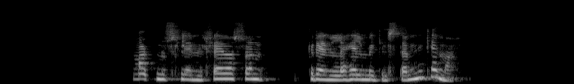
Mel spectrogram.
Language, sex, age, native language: Icelandic, female, 30-39, Icelandic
